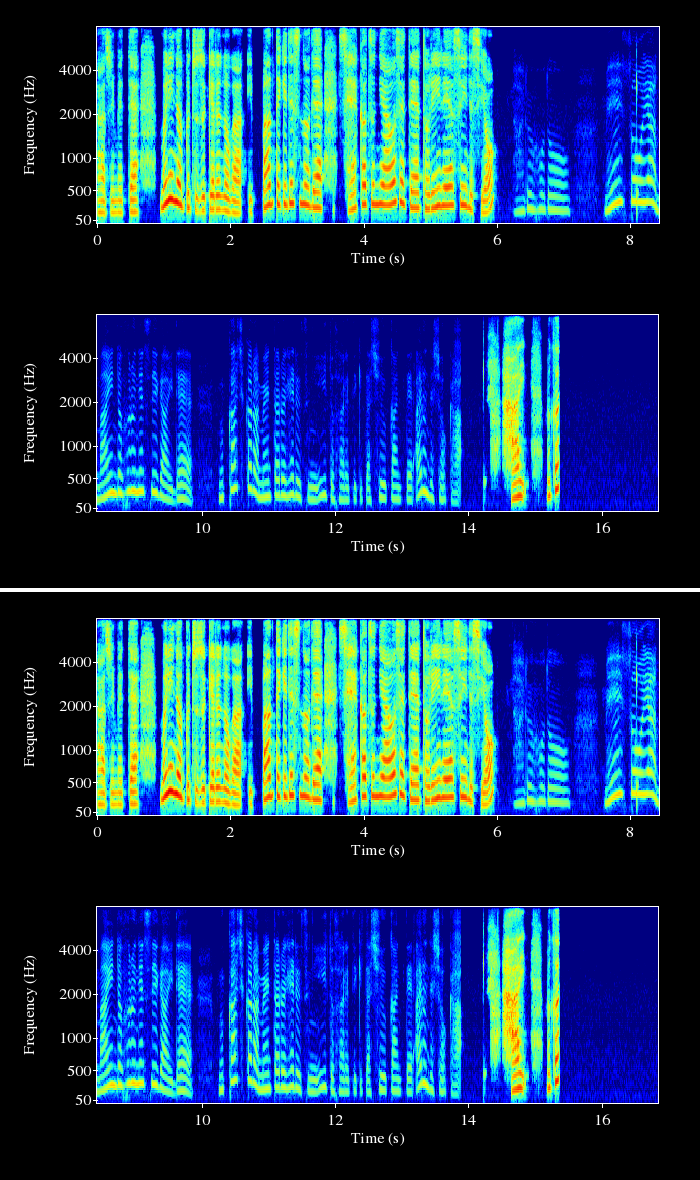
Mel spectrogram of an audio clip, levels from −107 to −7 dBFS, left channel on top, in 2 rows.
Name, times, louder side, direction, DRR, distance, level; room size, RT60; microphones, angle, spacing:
voice 1, 0.0-6.0 14.3-15.4, right 2 dB, 20° right, 0.9 m, -26 dB
voice 2, 6.2-7.1 7.6-9.9 10.3-13.9, right 1 dB, 45° right, 3.1 m, -48 dB
head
